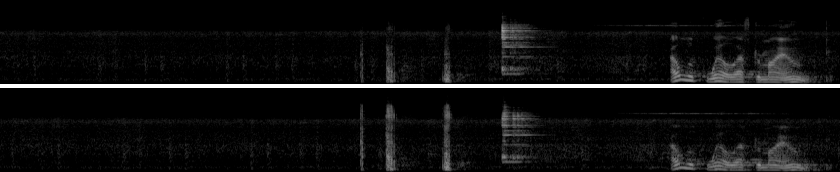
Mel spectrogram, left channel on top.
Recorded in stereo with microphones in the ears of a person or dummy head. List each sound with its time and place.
3.6 s tape being pulled: 70° right (ahead or behind), 0.8 m
5.0 s a bell: 40° left (ahead or behind), 8.5 m
6.7 s a man speaking: 80° left, 1.6 m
